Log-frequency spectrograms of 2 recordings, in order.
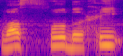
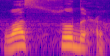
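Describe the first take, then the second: First: The word ends with a short vowel. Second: The word ends on a consonant. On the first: The reading continues without stopping. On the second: The reader stops on this word.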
